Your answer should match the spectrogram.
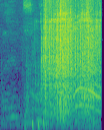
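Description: A short line of dominoes toppling in a chain onto a hard tabletop: a few soft knocks, then a rapid clatter of clicks that lasts about a second.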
